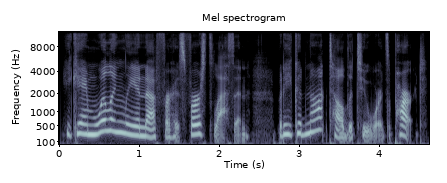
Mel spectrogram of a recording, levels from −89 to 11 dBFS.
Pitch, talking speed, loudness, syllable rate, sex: 265 Hz, 220 wpm, -20 LUFS, 5.5 syllables/s, female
